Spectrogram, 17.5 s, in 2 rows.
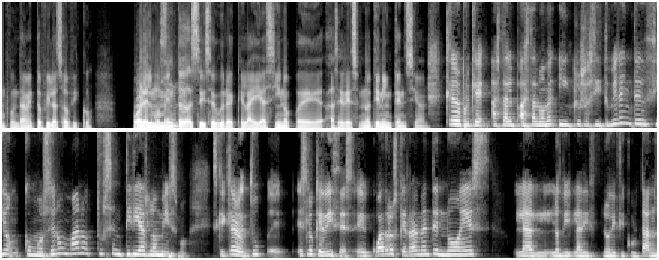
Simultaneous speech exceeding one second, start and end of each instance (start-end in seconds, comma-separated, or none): none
